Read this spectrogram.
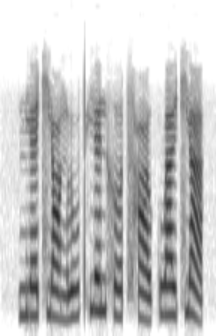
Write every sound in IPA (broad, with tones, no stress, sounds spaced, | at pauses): n̪ j ɛ˧˥ t͡ɕ j ɑ˨˩ ŋ l u˧˥ t̪ʰ j ɛ˥ n x ɤ˧˥ t͡sʰ ɑ˨˩ ʊ̯ k w a˥ ɪ̯ t͡ɕ j ä˥˩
